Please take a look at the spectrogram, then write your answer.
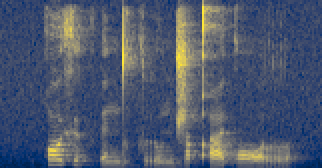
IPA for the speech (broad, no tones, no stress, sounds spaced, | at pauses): q u xʲ ɔ k ʔ e n d ʊ k r u n d͡ʒ ɪ qʼ e ɡ ɔ r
